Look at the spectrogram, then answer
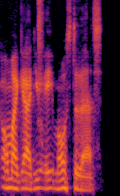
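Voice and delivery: mock disgusted voice. Retelling the waitress's reaction when she came back for the plates, mimicking her disgust. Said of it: "the disgust in her voice was like".

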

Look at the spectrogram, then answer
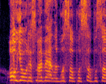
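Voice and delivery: high-pitched, mock-urgent, frantic-sounding voice. Retelling a callback three hours later: imitating Chris sounding urgent. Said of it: "she'll sound urgent".

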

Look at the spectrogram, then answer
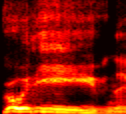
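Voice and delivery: badly done put-on vampire count voice. Showing their admittedly not very good best impression: Dracula voice. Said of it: "best Dracula voice".

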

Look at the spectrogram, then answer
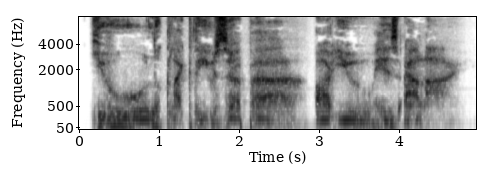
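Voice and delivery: faint, airy, breathy whispered voice. The game master voices a mysterious voice heard on the wind, whispering. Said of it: "as if it's a whisper on the wind".

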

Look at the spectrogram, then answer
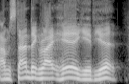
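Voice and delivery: put-on irritated dragon voice. Acting out the game's dragon summoned while standing nearby: imitating an annoyed dragon. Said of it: "he'd get increasingly annoyed".

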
